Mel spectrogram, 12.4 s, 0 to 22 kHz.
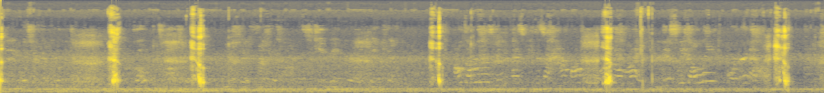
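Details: Fast, loud hiccups, on and off all day, this bout about 30 minutes: five sharp hiccups over about twelve seconds at irregular intervals against quiet room noise.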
